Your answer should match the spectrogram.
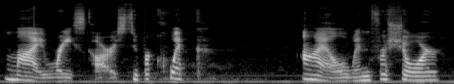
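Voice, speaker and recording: A woman's voice: mid-range voice, takes it slowly, sharp tone, voice pushed down, heavily acted. A woman voicing a confident, competitive male turtle in a children's storybook, boasting as he talks. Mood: boastful.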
